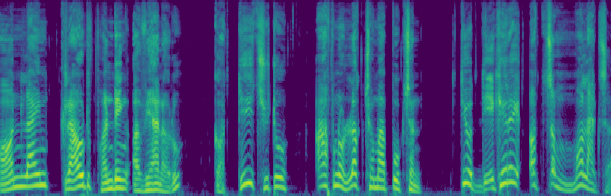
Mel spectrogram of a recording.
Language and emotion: Nepali, surprised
